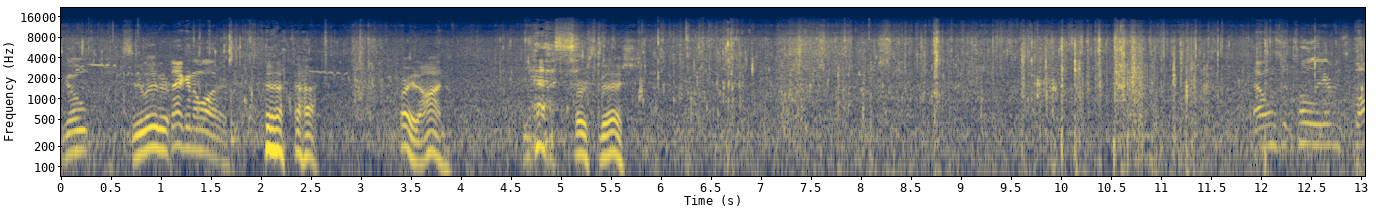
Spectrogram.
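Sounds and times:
river water running over stones: 0.0 - 13.0.

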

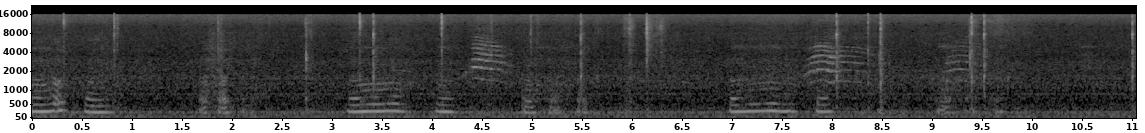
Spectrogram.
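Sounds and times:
young child humming: 0.0 - 0.9, 3.1 - 5.5, 7.0 - 8.2.

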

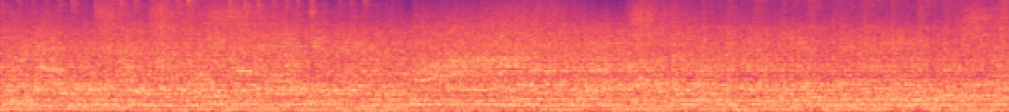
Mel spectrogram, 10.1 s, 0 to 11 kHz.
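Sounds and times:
live grindcore band playing: 0.0 - 10.0.

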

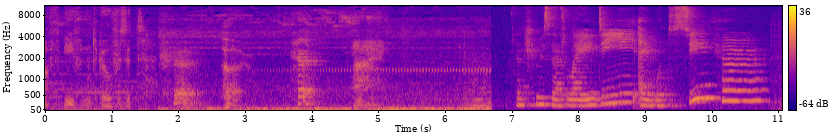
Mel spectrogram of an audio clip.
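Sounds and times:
frog trilling: 0.8 - 6.7
low rumble: 1.0 - 6.7.

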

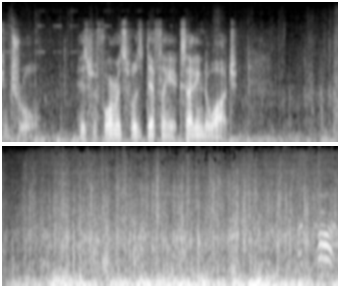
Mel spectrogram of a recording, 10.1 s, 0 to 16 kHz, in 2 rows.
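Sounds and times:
horse hoofbeats on grassy ground: 2.8 - 10.0.

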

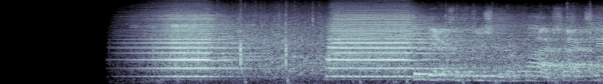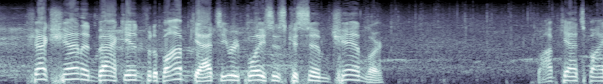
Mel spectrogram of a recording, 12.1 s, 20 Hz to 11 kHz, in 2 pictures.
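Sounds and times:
arena horn blasts: 1.2 - 5.0
crowd noise: 1.8 - 12.0.

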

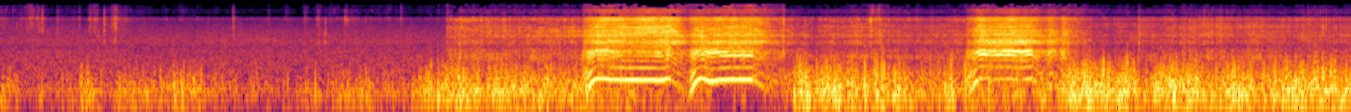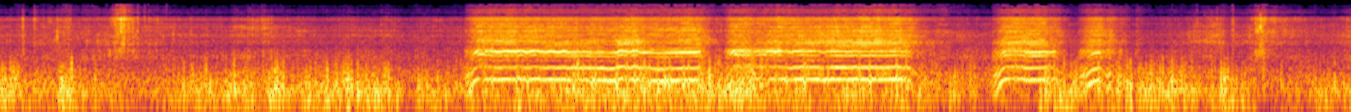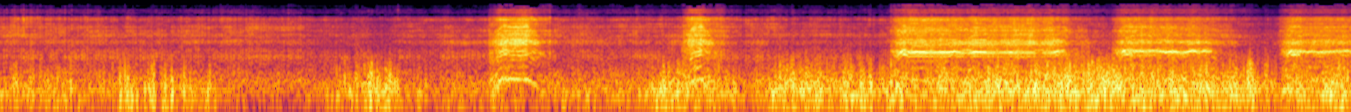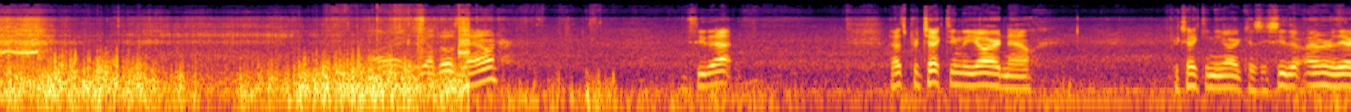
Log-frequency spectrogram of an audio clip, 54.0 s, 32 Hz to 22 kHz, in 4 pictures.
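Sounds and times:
chainsaw motor whine cutting: 4.2 - 54.0.

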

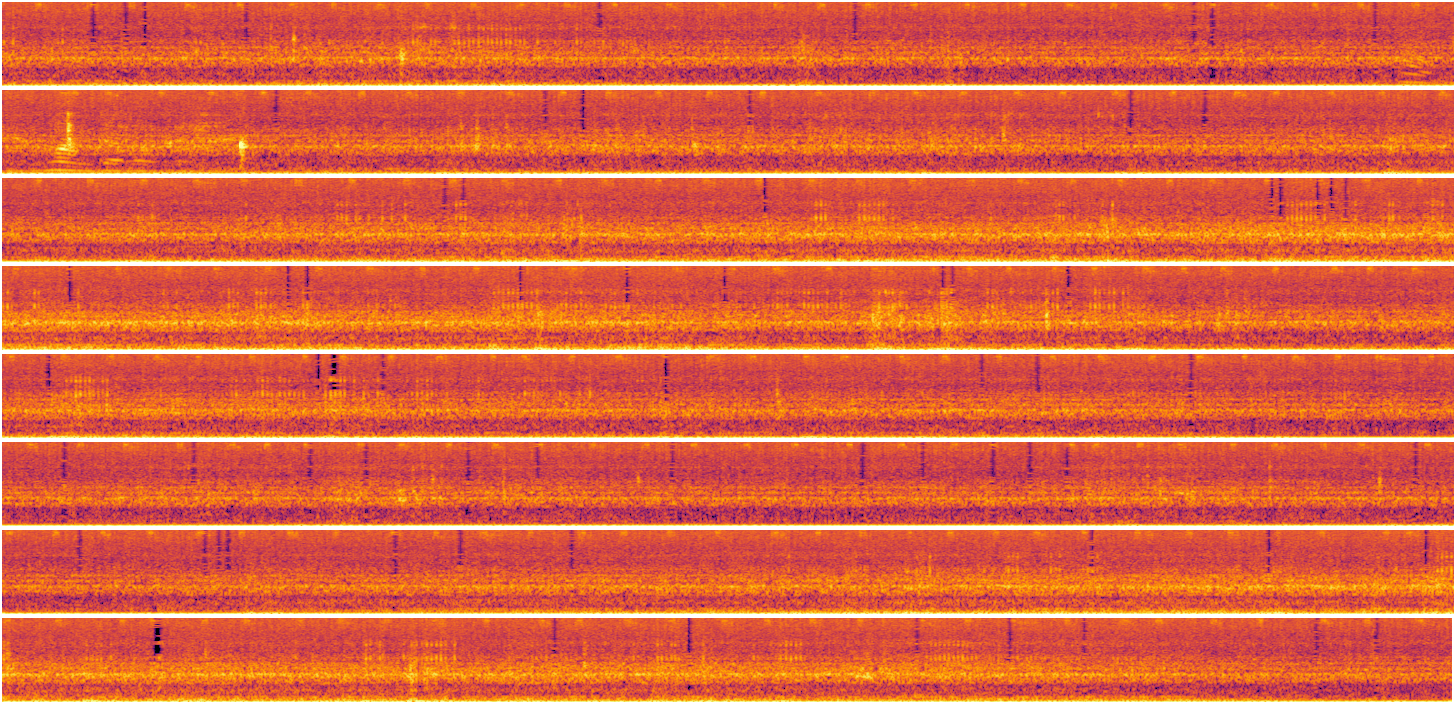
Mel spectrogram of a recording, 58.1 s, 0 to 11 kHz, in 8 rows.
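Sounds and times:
car engine and tyre noise: 0.0 - 58.0
faint clicks: 0.0 - 58.0.

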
